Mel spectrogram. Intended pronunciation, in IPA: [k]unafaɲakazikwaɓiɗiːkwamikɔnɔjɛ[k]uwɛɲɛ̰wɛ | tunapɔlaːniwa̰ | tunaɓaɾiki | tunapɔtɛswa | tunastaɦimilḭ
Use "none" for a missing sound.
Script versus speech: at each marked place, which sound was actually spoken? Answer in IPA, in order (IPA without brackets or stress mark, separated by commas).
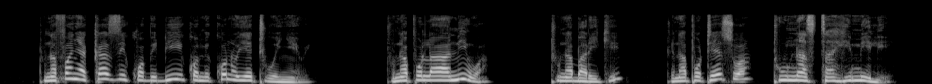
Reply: t, t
